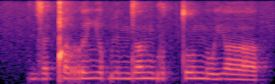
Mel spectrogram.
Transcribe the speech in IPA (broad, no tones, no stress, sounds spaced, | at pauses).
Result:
d͡z ɛ ǃ ɜ r ə ʎ ɜ ɓ i n d ɜ ŋ ɡ ʊ tː u n u j ɜ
